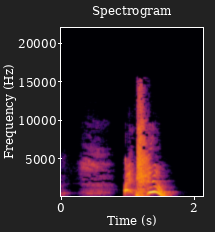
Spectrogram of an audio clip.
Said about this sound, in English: I'm going to sneeze, excuse me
